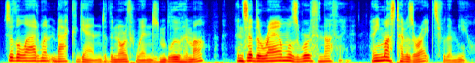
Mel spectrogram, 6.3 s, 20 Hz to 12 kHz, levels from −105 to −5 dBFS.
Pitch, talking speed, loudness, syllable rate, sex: 125 Hz, 285 wpm, -19 LUFS, 5.6 syllables/s, male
